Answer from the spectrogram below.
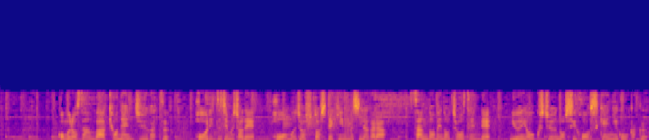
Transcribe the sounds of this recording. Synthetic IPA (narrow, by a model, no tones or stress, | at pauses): ko̞mɯ̟ɾo̞sãɰ̃βakʲo̞nẽ̞ɲ̟d͡ʑɨːɡat͡sɨ | ho̞ːɾʲit͡sɨʑimɯ̟ɕo̞d̪e̞ho̞ːmɯ̟ʑo̞ɕi̥t̪o̞ɕi̥t̪e̞kʲĩmːɯ̟ɕinaɡaɾa | sãnd̪o̞me̞no̞t͡ɕo̞ːsẽ̞nd̪e̞ɲ̟ɨːjo̞ːkɯ̟̥ɕɨːno̞ɕiho̞ːɕi̥kẽ̞ɲ̟ːiɡo̞ːkakɯ̟̰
